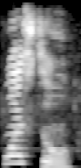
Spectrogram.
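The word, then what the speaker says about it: poisson: 밑이 거어진 철자의 발음이 이렇게 발음이 되어집니다. 포아송 물고기 다일 아브일이 4월이기 때문에 4월의 물고기 지격하면 그런 의미인데요.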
